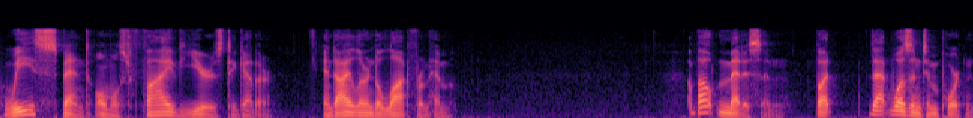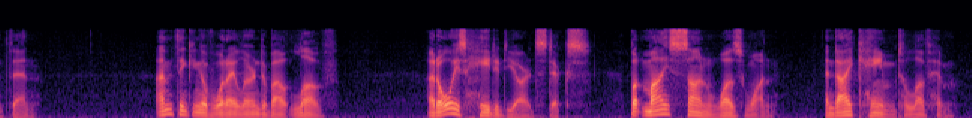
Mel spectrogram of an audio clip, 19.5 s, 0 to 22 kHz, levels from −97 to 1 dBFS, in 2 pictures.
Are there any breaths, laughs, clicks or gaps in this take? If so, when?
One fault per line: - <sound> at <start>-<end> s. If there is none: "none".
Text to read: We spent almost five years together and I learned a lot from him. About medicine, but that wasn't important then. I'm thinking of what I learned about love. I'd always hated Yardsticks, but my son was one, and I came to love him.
none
